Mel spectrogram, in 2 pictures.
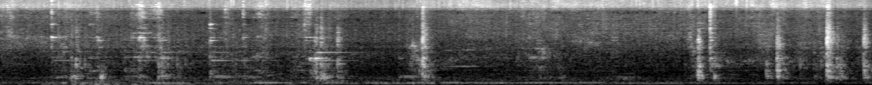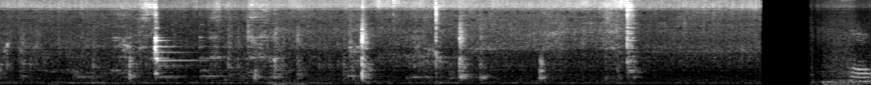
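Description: A roti fries in a pan during vegetarian home cooking, giving a soft, steady sizzle broken by scattered ticks and scraping taps from stirring or turning, continuing close and moderately quiet for about seventeen seconds.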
